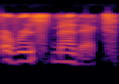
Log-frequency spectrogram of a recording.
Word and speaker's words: arithmetic: And again, I suppose I should remind everybody it is supposed to be pronounced arithmetic, but arithmetic just makes more sense.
